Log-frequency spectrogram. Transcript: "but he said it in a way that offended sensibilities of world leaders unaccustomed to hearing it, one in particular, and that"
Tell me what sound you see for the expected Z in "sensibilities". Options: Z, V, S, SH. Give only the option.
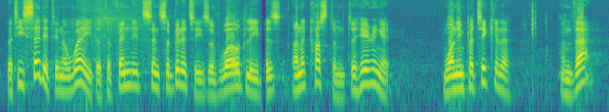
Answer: Z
